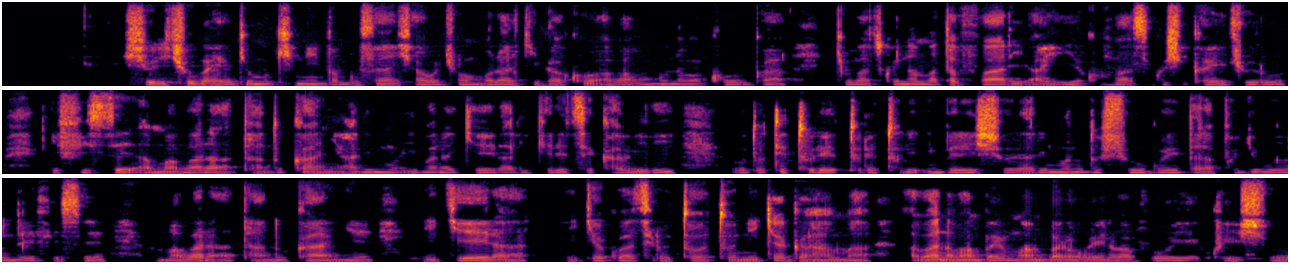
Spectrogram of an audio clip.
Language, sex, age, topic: Rundi, male, 25-35, education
